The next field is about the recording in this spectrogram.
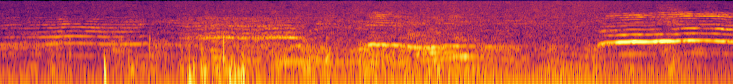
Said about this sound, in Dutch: Ik hoor iemand nee heel hard roepen.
